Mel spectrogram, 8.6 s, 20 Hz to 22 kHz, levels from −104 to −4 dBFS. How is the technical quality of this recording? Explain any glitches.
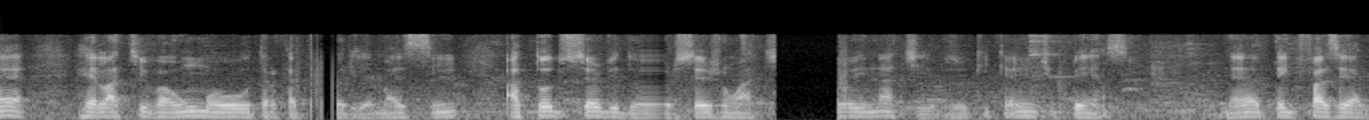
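The recording has three glitches: two dropouts from a loose connection and one brief stall, all carried over a call link whose sound stops at 8 kHz, which fits a wideband G.722 codec at 64 kbps.

At 1.85 to 2.19 s and again at 4.77 to 5.30 s, the sound cuts out with crackle at each edge, leaving faint hiss. This is intermittent contact, a loose plug or cable opening for about 164 ms and about 396 ms.

At 4.01 to 4.18 s, the last sound smears into a fading buzz or hiss for 138 ms, then carries on with nothing lost and everything after it sitting 138 ms later. This is a call audio freeze, likely caused by delayed packets draining the jitter buffer.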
